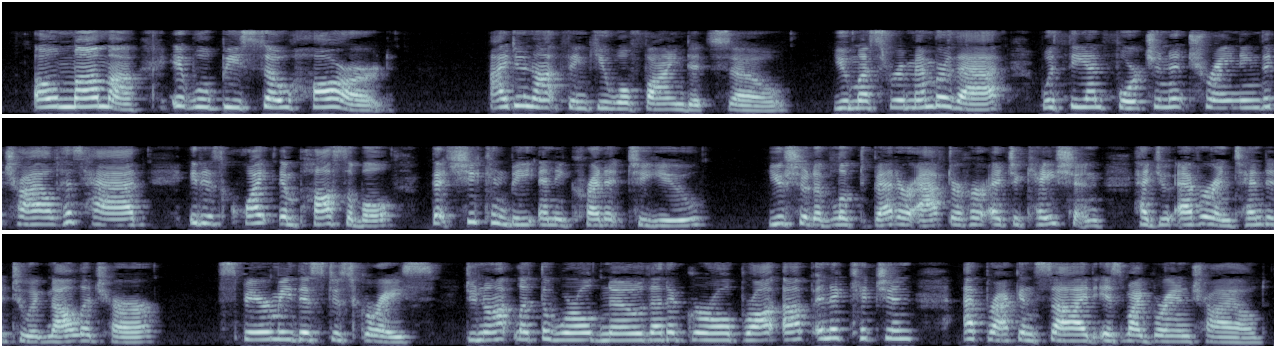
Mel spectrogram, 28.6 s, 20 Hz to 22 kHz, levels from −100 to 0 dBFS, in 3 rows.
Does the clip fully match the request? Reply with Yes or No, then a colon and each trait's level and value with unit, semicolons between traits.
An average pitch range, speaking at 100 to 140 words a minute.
No: average, 3.9 semitones; average, 165 wpm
